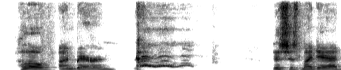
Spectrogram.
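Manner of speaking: slow, drawn-out delivery, pitch swooping. Imagining a son talking like his father: bad Donald Trump impersonation. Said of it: "that's a bad Trump impersonation".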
